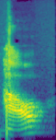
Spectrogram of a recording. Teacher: So in Laos, tones change, whereas in Thai, the word we, rao, is more of a flat tone. In Laos, it's more of a rising tone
